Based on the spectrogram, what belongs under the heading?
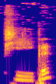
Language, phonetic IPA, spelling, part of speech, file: Danish, [ˈpʰiːb̥ə], pibe, noun, Da-pibe.ogg
- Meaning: 1. pipe (for smoking) 2. a fife, pipe (musical instrument)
